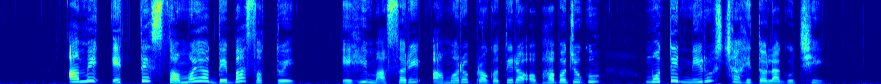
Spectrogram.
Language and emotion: Odia, sad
